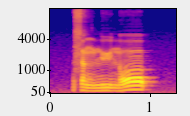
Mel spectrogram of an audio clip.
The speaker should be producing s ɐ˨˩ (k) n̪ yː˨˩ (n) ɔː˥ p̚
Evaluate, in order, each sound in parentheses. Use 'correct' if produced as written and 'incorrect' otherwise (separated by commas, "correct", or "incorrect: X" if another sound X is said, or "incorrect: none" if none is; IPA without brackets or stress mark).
incorrect: ŋ, correct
